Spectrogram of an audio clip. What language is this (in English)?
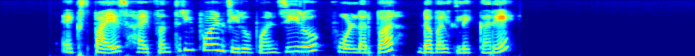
Hindi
